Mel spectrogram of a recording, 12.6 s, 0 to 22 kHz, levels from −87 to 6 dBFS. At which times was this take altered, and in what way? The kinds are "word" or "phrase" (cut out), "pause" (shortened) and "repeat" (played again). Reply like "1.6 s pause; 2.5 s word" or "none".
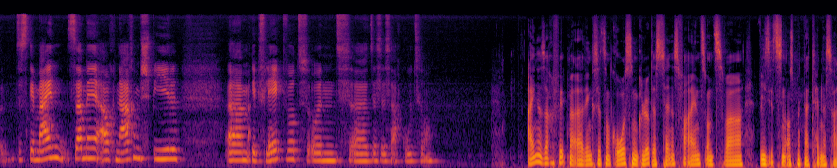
3.8 s word; 9.2 s phrase; 9.8 s word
